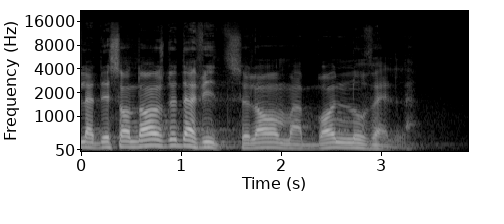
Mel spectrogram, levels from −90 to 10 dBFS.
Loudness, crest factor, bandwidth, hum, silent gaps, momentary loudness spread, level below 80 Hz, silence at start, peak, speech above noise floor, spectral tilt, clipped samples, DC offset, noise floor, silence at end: -27 LUFS; 18 dB; 15 kHz; none; none; 11 LU; -66 dBFS; 0 s; -10 dBFS; 41 dB; -7 dB/octave; under 0.1%; under 0.1%; -69 dBFS; 0.6 s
